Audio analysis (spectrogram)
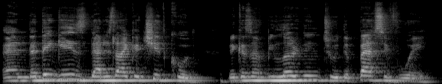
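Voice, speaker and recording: High-voiced Brazilian man, halting vlog talk. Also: darkish tone, echoey room. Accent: Brazilian Portuguese. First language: Brazilian Portuguese. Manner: halting, searching for words. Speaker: YouTuber. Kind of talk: spontaneous talking-head vlog.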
